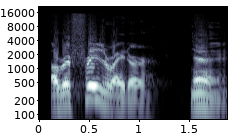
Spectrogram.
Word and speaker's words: refrigerator: 어 들어가 보겠습니다 자 refrigerator네 일단 발음을 좀 조심해야 되죠 a refrigerator네 refrigerator이 F 사운드는로 밀면서 윗니가 아래을 이렇게 밀면서 힘을 좀 모아야 돼요 그다음에 터트려야 됩니다 frederator 이렇게 돼야지 가만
